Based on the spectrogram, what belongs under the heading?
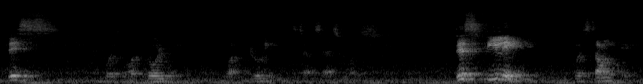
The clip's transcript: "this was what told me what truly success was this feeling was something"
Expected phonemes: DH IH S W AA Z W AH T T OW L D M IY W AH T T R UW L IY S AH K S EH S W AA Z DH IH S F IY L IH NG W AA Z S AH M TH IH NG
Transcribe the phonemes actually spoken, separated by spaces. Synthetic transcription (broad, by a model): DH IH S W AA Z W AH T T OW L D M IY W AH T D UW IY S AH K S EH S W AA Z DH IH S F IY L IH NG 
